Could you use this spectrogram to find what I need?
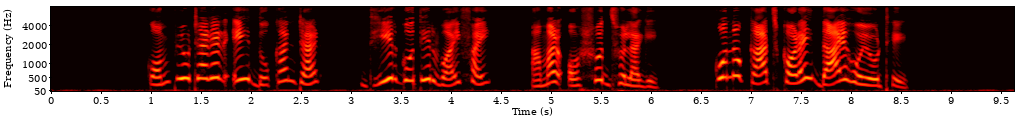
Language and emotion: Bengali, disgusted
